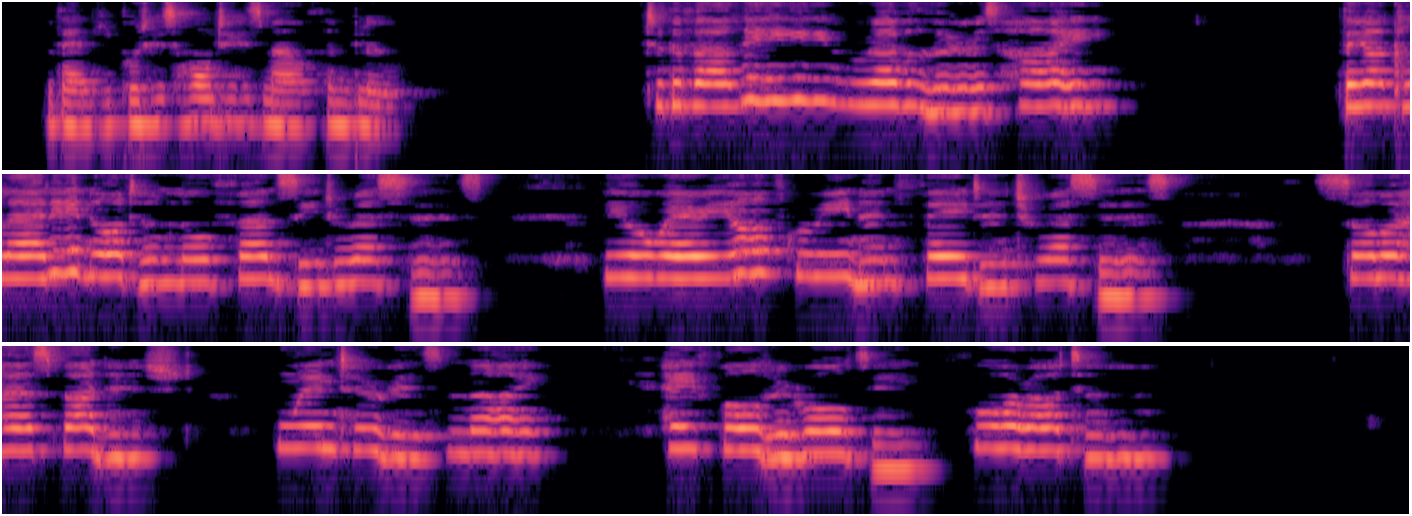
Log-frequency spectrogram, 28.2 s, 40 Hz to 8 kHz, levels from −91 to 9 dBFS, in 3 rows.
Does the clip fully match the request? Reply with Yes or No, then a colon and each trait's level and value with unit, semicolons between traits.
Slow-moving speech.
Yes: slow, 90 wpm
